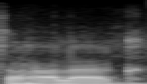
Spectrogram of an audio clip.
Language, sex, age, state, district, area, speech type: Marathi, male, 30-45, Maharashtra, Nagpur, rural, spontaneous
